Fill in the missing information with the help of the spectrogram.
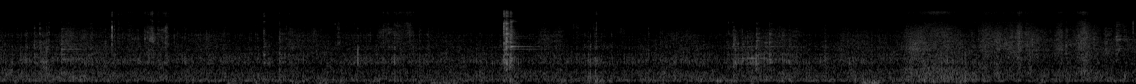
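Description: Wood fire crackling faintly in a small folding steel wood stove, with scattered small pops and one sharp click about five seconds in, as sticks are fed into it.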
